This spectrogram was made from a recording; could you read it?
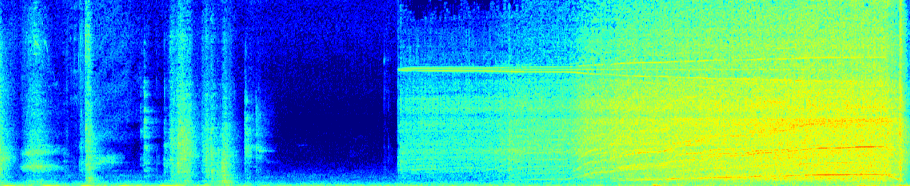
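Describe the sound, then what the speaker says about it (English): A small drill bores a hole through a steel rotor of an RC helicopter, starting with handling clicks, then a steady whine that rises in pitch and grows louder as the bit bites in, close up. "drill the hole through the rotor"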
